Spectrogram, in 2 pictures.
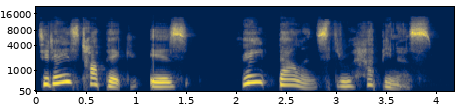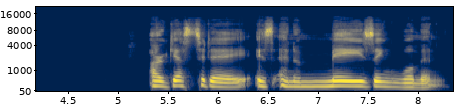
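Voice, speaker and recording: A woman hosts a wellness interview program. Her voice is deeply mellow and warm-toned, and the sound is dry, with no room echo. She is gracious and laughs readily with her guest. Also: expressive, slow pace. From Hong Kong. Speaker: host. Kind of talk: talk show interview.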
